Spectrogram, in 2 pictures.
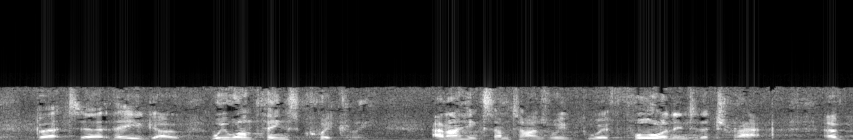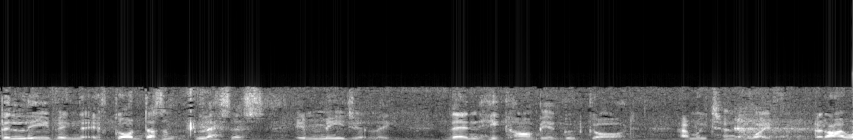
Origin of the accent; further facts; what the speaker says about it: Romford, London, United Kingdom; I come from Romford.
